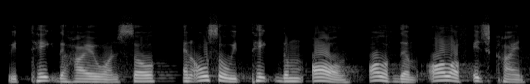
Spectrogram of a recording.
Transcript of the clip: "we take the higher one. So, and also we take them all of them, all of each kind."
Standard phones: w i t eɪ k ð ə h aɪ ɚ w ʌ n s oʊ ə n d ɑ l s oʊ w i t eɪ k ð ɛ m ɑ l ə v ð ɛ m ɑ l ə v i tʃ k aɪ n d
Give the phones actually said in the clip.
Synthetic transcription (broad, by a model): w i t eɪ k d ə h aɪ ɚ w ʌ n s oʊ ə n ɑ l s oʊ w i t eɪ k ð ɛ m ɑ l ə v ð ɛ m ɑ l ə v i tʃ k aɪ n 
